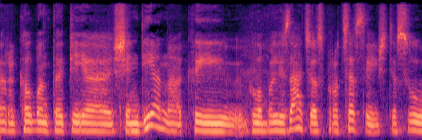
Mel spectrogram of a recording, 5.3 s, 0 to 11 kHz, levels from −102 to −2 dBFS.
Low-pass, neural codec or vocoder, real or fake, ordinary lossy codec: 9.9 kHz; vocoder, 44.1 kHz, 128 mel bands, Pupu-Vocoder; fake; AAC, 64 kbps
